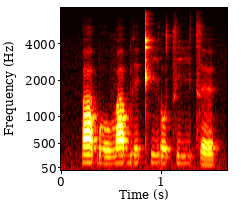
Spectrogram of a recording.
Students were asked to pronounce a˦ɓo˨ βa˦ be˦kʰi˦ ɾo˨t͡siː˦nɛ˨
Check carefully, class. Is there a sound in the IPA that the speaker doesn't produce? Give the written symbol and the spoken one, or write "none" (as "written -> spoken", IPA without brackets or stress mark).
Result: n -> t͡s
